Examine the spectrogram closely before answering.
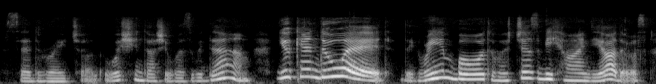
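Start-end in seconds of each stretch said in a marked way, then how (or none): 2.8-3.9 high cheer from the bank; root for the team out loud. A narrator's reading. Cheering the boat race on.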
